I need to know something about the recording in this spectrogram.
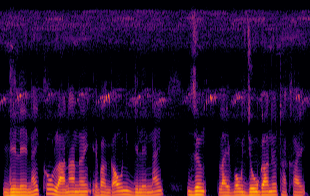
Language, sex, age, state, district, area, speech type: Bodo, male, 30-45, Assam, Chirang, urban, spontaneous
